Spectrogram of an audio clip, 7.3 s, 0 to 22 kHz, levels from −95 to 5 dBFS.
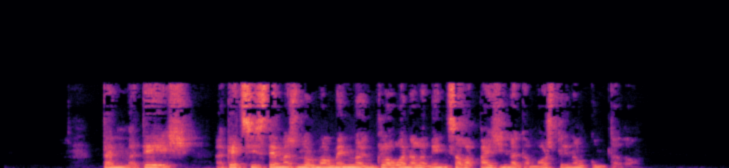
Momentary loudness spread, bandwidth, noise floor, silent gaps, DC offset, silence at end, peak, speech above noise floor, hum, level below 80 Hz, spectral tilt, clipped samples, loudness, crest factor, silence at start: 12 LU; 11.5 kHz; -86 dBFS; none; under 0.1%; 0.95 s; -4 dBFS; 66 dB; none; -60 dBFS; -4 dB/octave; under 0.1%; -20 LUFS; 18 dB; 1.05 s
